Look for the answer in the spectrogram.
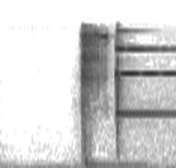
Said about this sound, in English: You got to love that sound. That's the sound of another sale taking place on Shopify.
